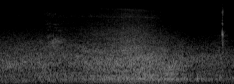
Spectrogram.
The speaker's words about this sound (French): Dans un endroit avec moins de voitures parce que là, ça va pas être agréable.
